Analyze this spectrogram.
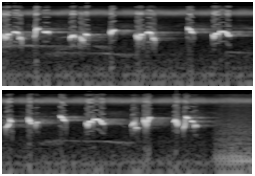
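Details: Sooty-headed bulbul, played as a lure so a young bird learns to sing in rapid bursts. Liquid whistled notes rise and fall in quick pairs, about two phrases each second. A constant high-pitched hiss runs underneath.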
